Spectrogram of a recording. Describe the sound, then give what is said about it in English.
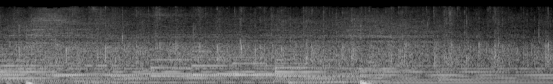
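A church audience applauds after a prayer, producing a dense, even wash of clapping that lasts throughout, with sustained musical tones held underneath. “Come on, let's put our hands together and congratulate everyone who said that prayer.”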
